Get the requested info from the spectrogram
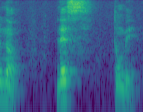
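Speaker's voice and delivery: ordinary talk, nothing marked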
